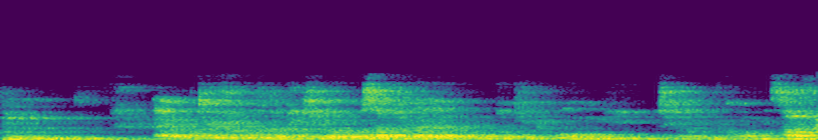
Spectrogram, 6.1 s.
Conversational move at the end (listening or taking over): taking over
